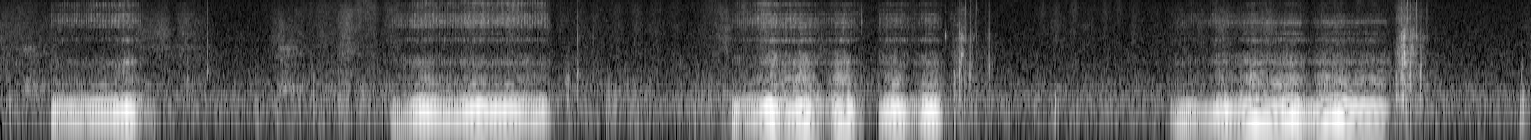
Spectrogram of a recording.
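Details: Loud, rumbling snores from a sleeping dog, four breaths in about fifteen seconds, some with a fluttering, snorting quality: snoring.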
